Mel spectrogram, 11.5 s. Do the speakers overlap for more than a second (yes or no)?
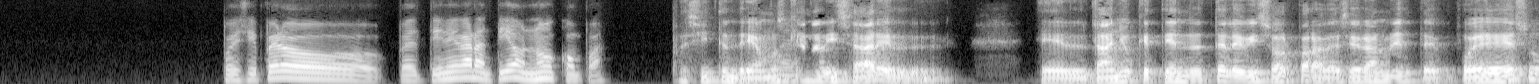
no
